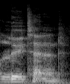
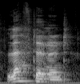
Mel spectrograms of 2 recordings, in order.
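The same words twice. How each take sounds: First: It is said with an American pronunciation. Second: It is said with a British pronunciation. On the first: The speaker calls it wrong. "not lieutenant" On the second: The speaker calls it right. "You should be saying lieutenant"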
